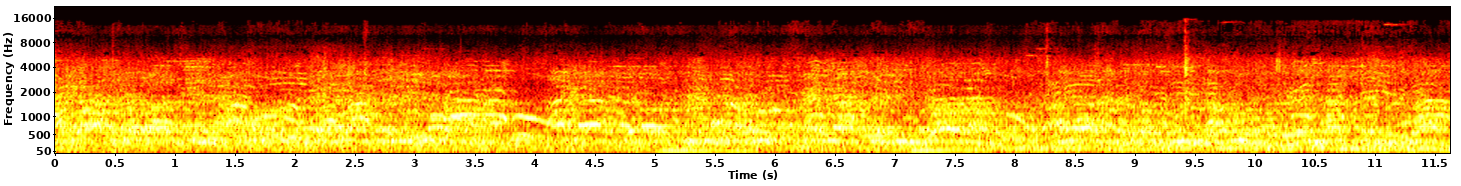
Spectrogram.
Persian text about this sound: بورس تهران روز یکشنبه شاهد افتی 9775 واحدی بود و به 1,200,000 واحد رسید و همین سبب شد تا گروهی از سهامداران حقیقی در اعتراض به ریزش مداوم بورس و برباد رفتن سرمایه هایشان در مقابل ساختمان شرکت بورس و اوراق بهادار تجمع کرده و اعتراضشان را فریاد زنند.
